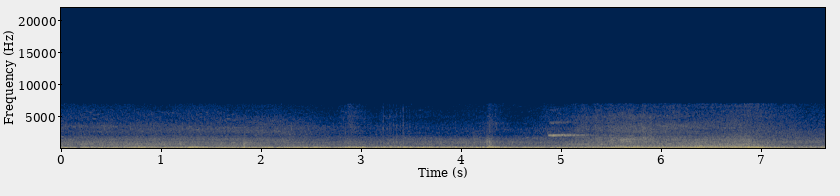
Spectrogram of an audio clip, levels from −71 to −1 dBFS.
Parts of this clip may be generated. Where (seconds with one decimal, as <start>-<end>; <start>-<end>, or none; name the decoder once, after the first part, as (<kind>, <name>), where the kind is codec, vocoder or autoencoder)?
0.0-4.6 (codec, SNAC)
